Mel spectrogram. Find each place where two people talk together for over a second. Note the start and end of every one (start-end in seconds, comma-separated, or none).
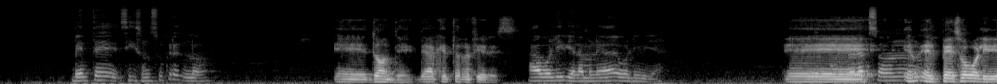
8.1-9.4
